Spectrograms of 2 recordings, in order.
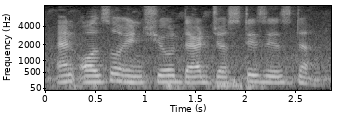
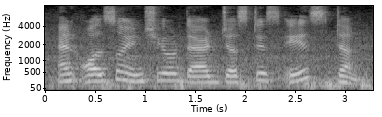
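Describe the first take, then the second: Both takes have the same delivery.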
